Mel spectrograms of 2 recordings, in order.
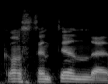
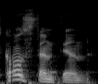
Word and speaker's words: Constantin: And my name is pronounced Constantin by the way. Oh, it's Constantin. Here we go. I did not know the last two letters.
